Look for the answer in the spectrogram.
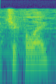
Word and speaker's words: Chick-fil-A: Chick-fil-A.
